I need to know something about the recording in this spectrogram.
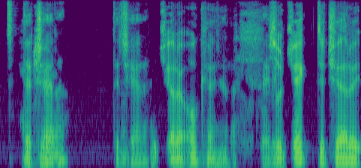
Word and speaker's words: Teixeira: I think that's the X is usually pronounced a CH in that sense. So yeah, Teixeira.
